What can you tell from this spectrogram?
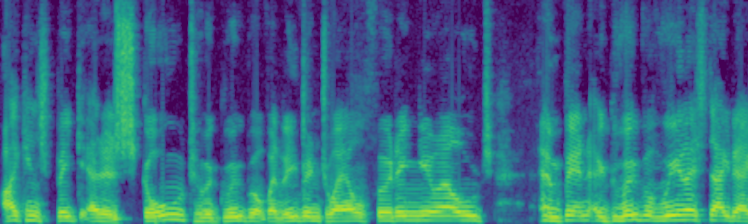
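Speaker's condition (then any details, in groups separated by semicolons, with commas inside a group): Cerebral palsy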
